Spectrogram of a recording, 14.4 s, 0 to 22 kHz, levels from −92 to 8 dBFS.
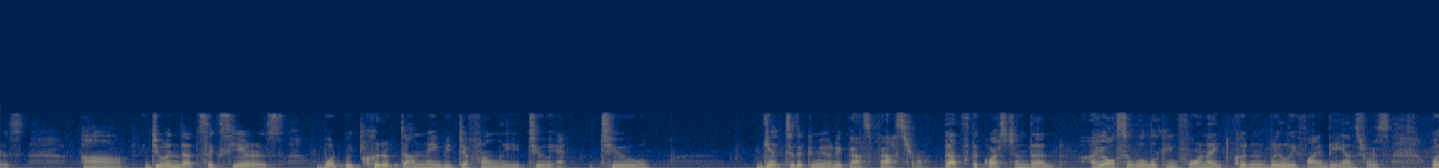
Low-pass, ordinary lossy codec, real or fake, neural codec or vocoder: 7.2 kHz; AAC, 48 kbps; real; none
